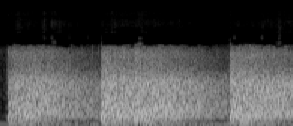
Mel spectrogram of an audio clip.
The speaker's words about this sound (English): Shot the glass out of the window.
